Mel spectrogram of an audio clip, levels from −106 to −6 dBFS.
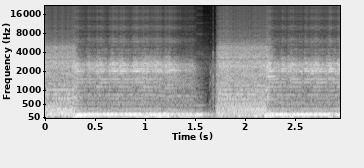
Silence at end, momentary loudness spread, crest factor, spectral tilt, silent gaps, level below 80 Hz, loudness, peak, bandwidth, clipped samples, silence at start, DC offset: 0 s; 5 LU; 14 dB; -6.5 dB/octave; none; -32 dBFS; -14 LUFS; 0 dBFS; 14 kHz; under 0.1%; 0 s; under 0.1%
